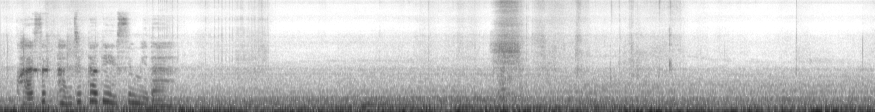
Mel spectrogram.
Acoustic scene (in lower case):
car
